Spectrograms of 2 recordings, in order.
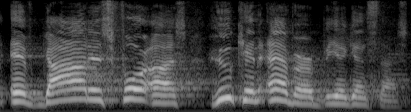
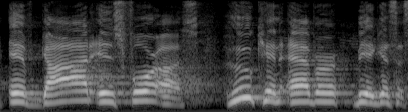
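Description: First: With conviction. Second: Louder read-along. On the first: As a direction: say it like you mean it. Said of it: "Say it like you mean it". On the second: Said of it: "read it one more time". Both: Shown as a demonstration.

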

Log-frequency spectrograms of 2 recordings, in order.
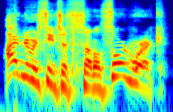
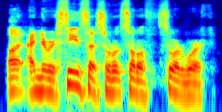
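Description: First: Higher take, near the usual voice; lighter reading. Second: Low, composed character voice; deep swordsman. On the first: Onlooker admiring the sword work, lighter voiced. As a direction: read it in a lighter voice. Line first read, then redone. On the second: Onlooker admiring the sword work, deep and composed. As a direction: redo it in a deep voice. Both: Acted.

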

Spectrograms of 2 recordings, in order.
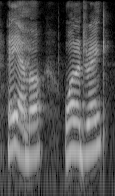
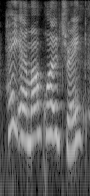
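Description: First: [name] voice. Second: Put-on high-pitched mean-girl voice; Haley. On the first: Acted. Reader mistakenly voicing the bully as the crush, casual boyish voice. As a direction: say it evenly, as the boy would. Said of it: "This is not Harry". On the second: School bully offering a drink, high girlish voice. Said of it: "This is, this is Haley".

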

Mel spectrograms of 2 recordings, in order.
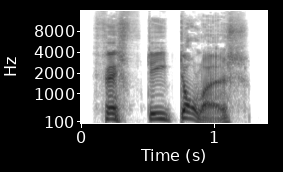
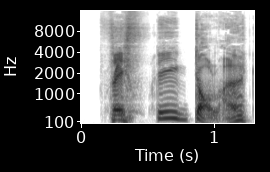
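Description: First: Slow, drawn-out appalled repeat. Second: Slow, put-on growl of outrage. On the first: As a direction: sound appalled at the pittance. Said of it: "appalled at the minimum wage of sin". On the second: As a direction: growl the sum in disbelief. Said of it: "growled Cribbins". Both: A narrator's reading.

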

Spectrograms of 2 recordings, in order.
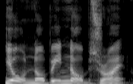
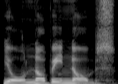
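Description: First: Louder, pointed accusation; accusing copper. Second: Slow, measured identification; slow and deliberate. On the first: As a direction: nail him with the name. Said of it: "pointed an accusing finger". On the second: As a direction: lay it out slowly like a charge sheet. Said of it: "Some people might say so". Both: Acted.

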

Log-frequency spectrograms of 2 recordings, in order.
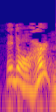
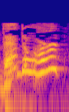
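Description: First: Said in the usual way. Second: High, loud disbelieving echo; incredulous. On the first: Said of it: "preacher repeats her words". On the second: Shown as a demonstration. Preacher echoing the burned woman, high and incredulous. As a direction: throw it up high in mock disbelief. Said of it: "preacher mocks disbelief".

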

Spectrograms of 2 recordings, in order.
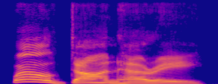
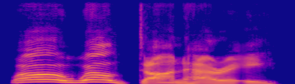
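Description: First: Loud, high praise; exclaimed at full voice; cried out. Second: Long, high, slow whoa then loud praise; thrilled shout of praise; delighted cry. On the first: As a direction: shout it up to the boy in the air. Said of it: "Gomez cried". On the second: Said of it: "cried Gomez". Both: A narrator's reading.

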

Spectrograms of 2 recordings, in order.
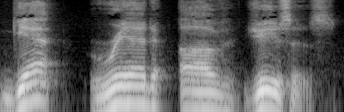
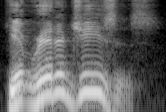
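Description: First: Drawn out slowly, each word weighed; slow emphatic statement. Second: Punched out, a little higher and stronger; emphatic repeat. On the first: Preacher naming the age's agenda, slow and deliberate. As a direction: lay it down slowly and firmly. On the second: Preacher repeating the world's agenda, punched harder. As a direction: hammer the phrase home. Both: Real, not acted.

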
